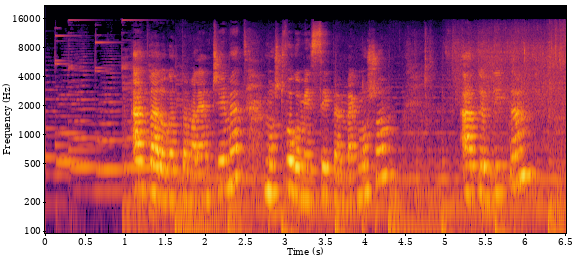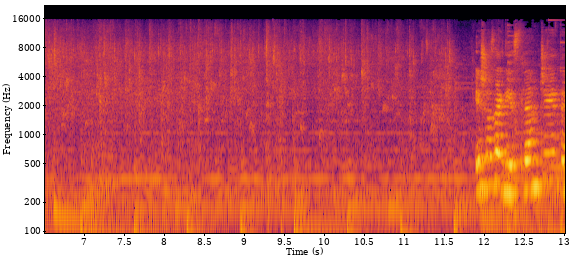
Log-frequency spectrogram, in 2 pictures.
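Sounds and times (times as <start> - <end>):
kitchen tap running: 4.5 - 12.3.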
